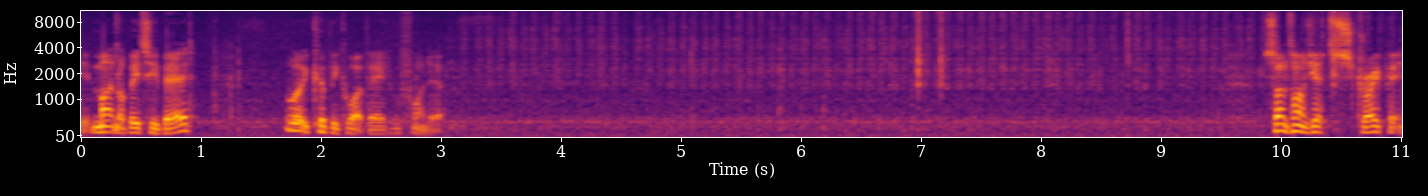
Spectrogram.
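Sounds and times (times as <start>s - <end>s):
brush scratching circuit board: 3.1s - 11.0s.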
